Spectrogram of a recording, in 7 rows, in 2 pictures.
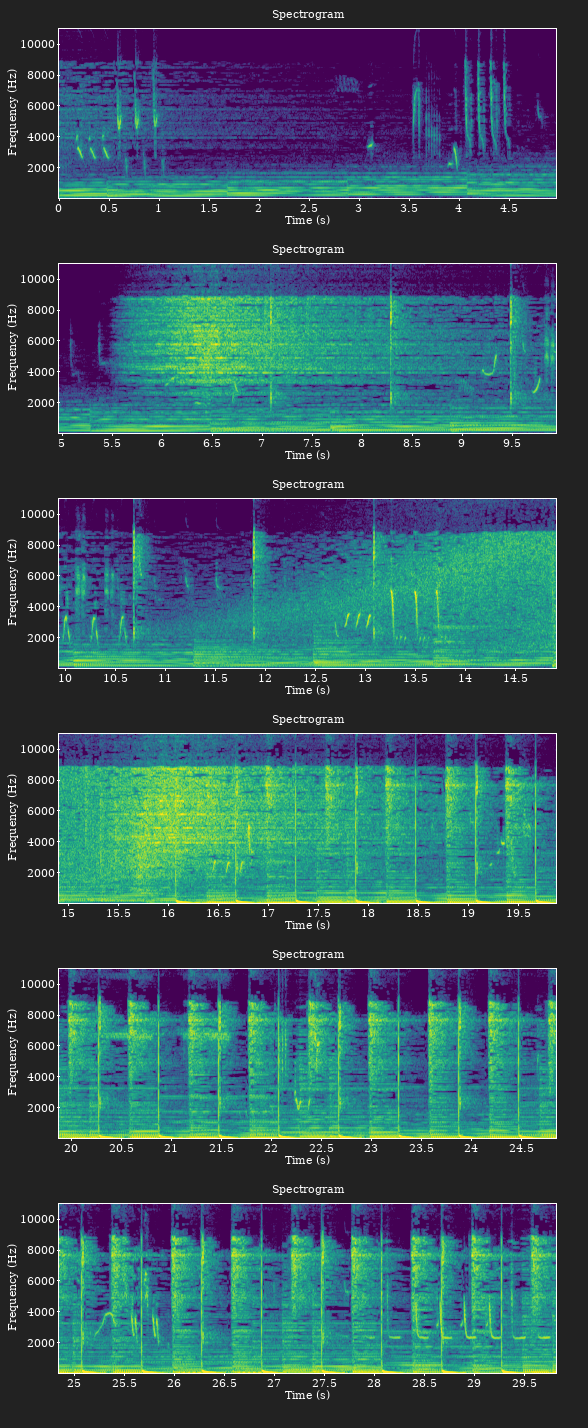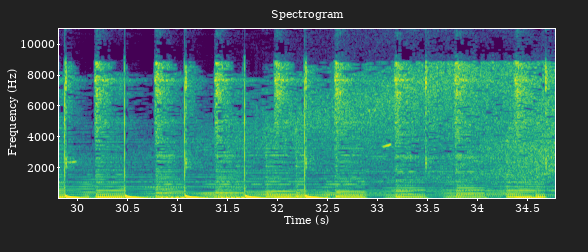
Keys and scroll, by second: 22.0 ctrl+c, 22.1 ctrl+v.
